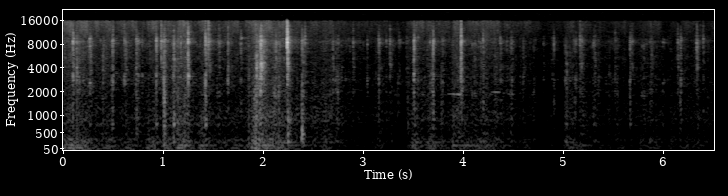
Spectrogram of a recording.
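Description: Faint typing on a computer keyboard: a quick run of key clicks that thins out in the second half.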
